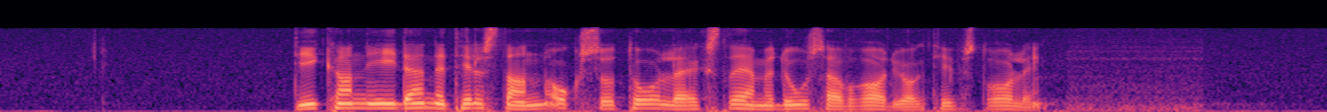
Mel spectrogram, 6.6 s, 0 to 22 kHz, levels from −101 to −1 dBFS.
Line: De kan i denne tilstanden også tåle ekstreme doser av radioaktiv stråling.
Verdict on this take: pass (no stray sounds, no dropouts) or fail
pass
